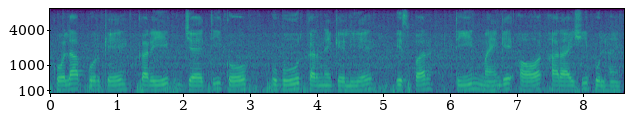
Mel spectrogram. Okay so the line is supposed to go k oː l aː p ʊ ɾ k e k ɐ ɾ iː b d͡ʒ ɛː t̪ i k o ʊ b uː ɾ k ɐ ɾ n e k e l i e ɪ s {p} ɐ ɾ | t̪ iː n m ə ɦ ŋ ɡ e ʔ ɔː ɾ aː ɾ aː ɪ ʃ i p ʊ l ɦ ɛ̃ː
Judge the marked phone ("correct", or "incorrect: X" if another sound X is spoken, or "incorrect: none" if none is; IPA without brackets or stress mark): correct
